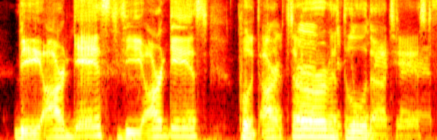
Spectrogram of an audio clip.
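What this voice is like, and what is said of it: Put-on French accent. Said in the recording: “That's the best French accent I've ever done.”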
